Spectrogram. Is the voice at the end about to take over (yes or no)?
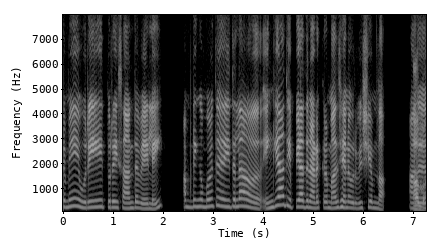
no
